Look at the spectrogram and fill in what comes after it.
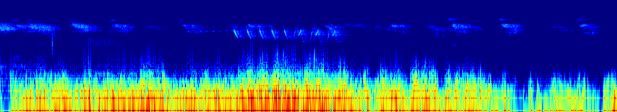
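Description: Small birds chirping over and over, about three chirps a second, with a short rapid trill about two and a half seconds in. Under them runs a heavy low rumble that is louder than the birds and eases off near the end.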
